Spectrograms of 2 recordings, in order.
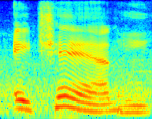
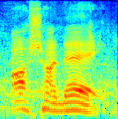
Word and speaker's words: Achane: Devon Achane, and then it came out that you preferred to be your last name pronounced Achane, and so I was curious about that. By the way, one of my producers calls you Achane. We never heard that one before.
